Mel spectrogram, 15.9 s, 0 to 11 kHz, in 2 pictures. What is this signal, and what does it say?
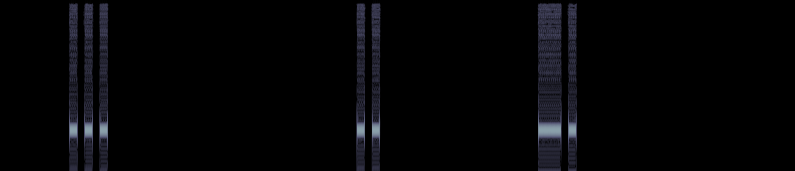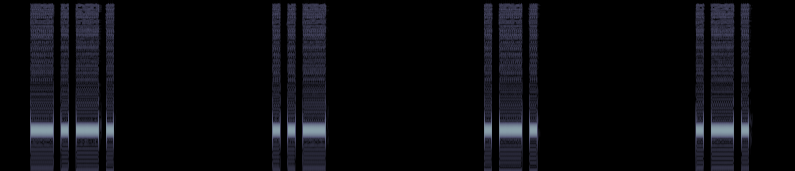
Morse code, heard as a keyed tone, about 16 wpm, spaced as for 5 wpm, 800 Hz. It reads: S IN CURR
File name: Technical Subjects / Technical Subjects-mp3s / XL @5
